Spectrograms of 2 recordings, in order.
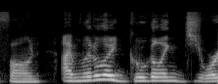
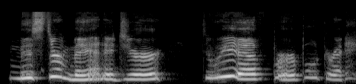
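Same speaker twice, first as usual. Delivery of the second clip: put-on high, loud nerdy cartoon kid voice; 5 semitones higher, 5 dB louder than usual. Retelling an old man in a suit asking the manager, nerdy kid from The Simpsons voice. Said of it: "He's like that nerdy kid".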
